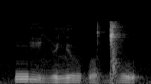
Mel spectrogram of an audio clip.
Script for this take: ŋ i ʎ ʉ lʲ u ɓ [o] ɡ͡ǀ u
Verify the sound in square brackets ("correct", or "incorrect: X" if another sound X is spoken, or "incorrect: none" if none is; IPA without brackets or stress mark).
correct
